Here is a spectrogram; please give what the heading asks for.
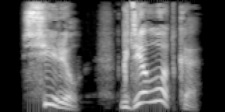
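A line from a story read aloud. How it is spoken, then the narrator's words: Exclaiming. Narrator (Russian): воскликнул Терренс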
